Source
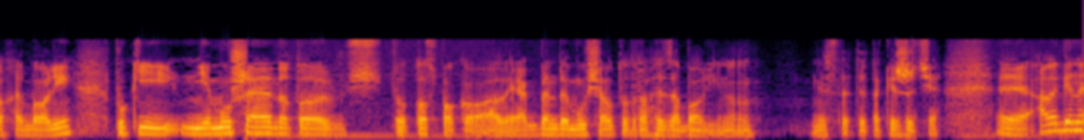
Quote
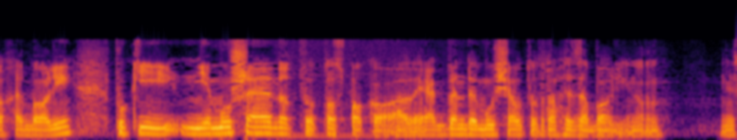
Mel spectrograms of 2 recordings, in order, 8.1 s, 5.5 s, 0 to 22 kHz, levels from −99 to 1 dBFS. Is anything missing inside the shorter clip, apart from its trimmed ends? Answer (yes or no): yes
